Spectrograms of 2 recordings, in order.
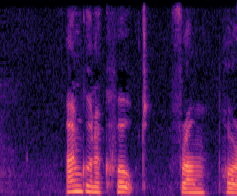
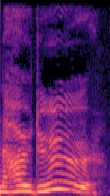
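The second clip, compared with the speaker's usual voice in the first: bad Yorkshire accent, louder and higher; hammed-up Yorkshire greeting; awful Sean Bean Yorkshire; 4 semitones higher, 7 dB louder than usual. Imitating a Yorkshire actor's catchphrase for viewers, bad Yorkshire accent. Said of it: "That's an awful Yorkshire accent".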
